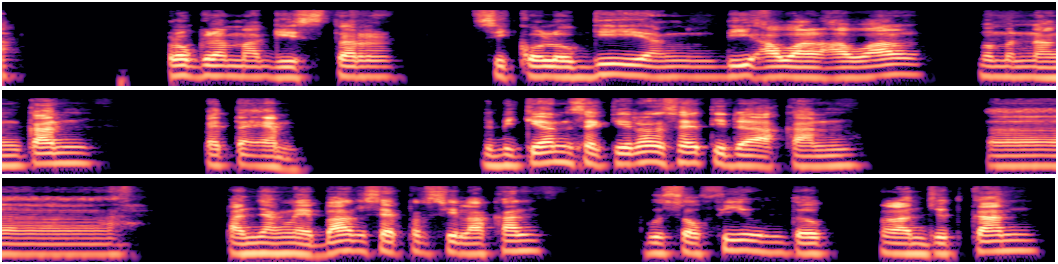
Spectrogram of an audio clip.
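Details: Adult man speaking; Normal voice.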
